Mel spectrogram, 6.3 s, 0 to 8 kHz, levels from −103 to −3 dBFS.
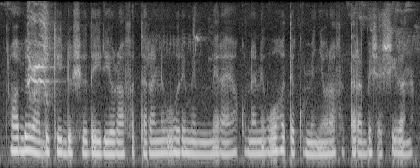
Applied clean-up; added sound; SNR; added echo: none; Livestock, farm animals, working animals; 11 dB; none.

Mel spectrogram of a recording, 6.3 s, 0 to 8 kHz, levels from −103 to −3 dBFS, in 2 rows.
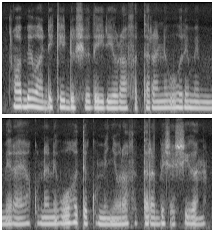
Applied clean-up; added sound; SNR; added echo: none; none; none; none.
